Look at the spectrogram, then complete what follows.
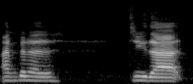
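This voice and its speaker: A livestream host running a music reaction panel in a relaxed, rambling way. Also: medium pitch, slow, clean tone. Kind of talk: casual chat.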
